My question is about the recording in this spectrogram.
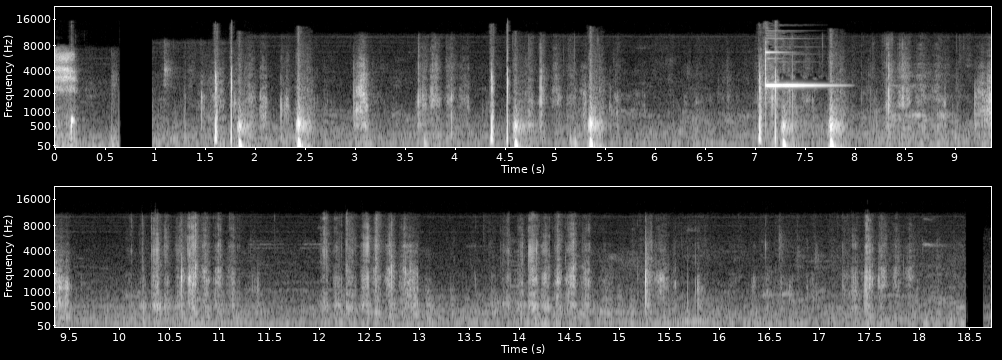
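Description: Kitchen knife cutting calabresa sausage on a plastic cutting board: sharp taps of the blade striking the board, then a run of softer, regular slicing strokes. A brief high ring sounds about seven seconds in.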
